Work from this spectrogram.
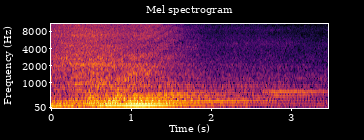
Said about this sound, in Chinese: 汽车平稳的启动了，转眼消失在马路上。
